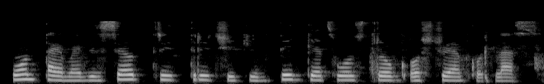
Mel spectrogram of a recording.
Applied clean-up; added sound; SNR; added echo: none; none; none; none.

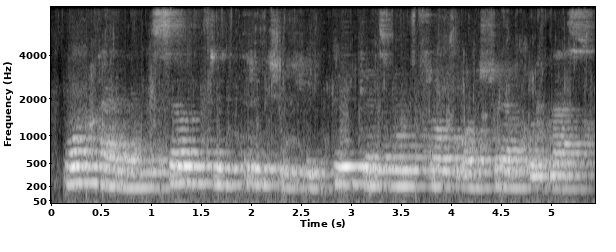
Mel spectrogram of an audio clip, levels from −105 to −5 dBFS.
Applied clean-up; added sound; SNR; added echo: neural separator model SepFormer DNS4.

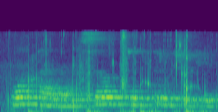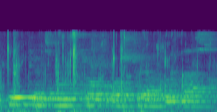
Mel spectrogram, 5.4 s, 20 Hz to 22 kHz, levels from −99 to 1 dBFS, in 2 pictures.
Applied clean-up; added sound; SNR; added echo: none; Chewing, mastication; 9 dB; reverberation time 1.1 s.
